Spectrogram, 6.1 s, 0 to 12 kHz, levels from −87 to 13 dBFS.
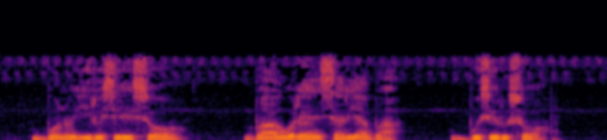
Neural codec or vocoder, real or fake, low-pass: none; real; 7.2 kHz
